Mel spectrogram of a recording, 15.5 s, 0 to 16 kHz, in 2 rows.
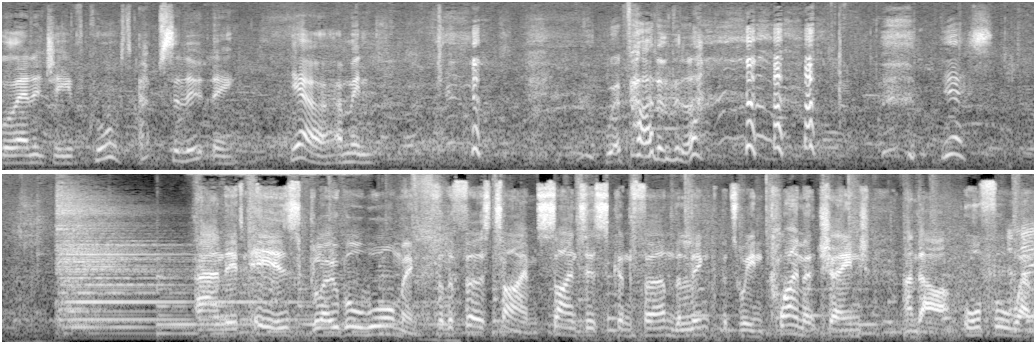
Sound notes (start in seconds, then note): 6.2 laughs; 8.1 bell tolls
